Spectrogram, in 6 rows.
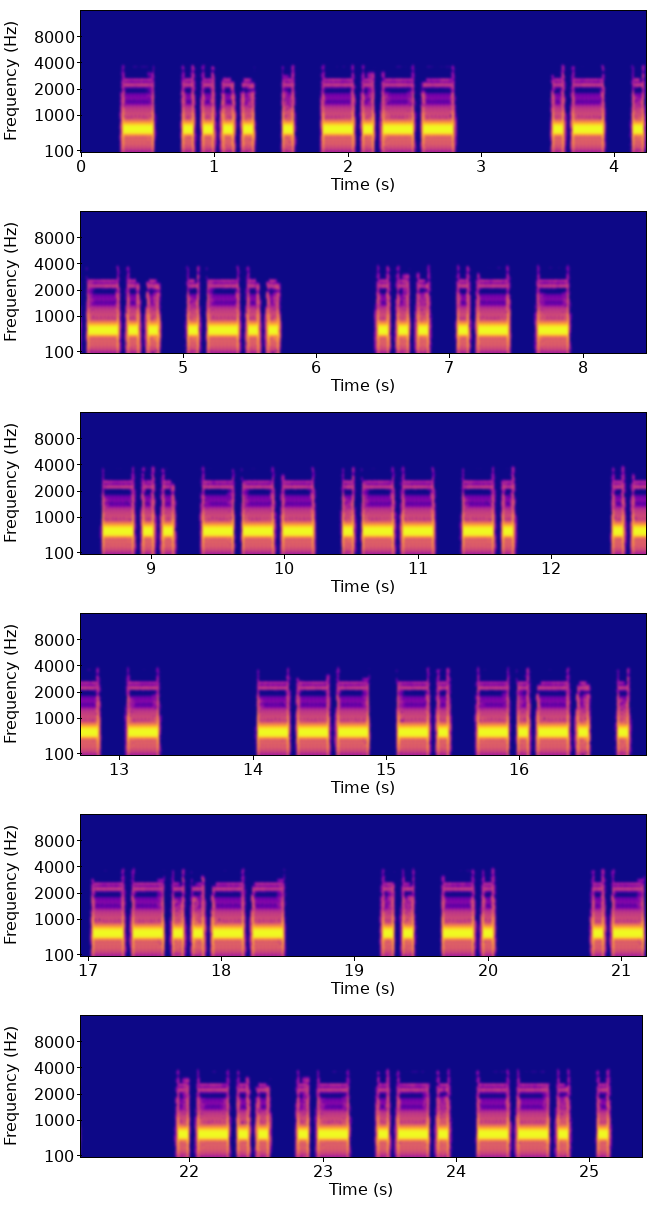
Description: Morse code, heard as a keyed tone, about 16 wpm, 650 Hz. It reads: THEY ALL SAT DOWN AT ONCE, IN A LARGE
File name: 16 WPM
